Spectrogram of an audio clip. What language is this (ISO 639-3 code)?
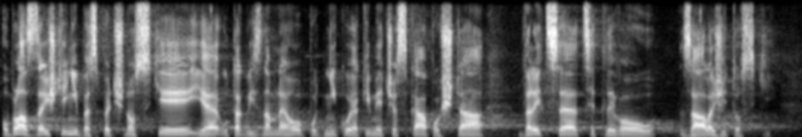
ces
